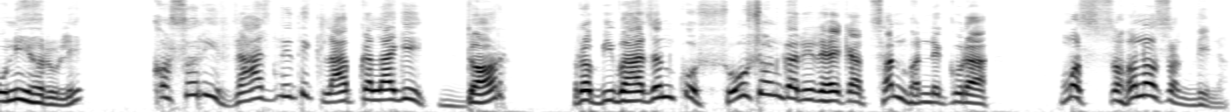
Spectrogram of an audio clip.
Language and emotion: Nepali, angry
